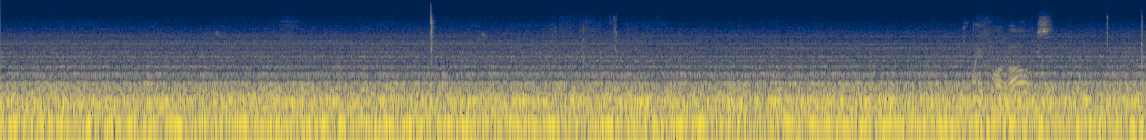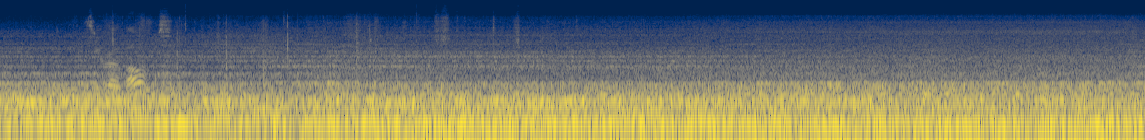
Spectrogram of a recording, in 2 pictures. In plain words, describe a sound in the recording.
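An air conditioning unit hums steadily close by.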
